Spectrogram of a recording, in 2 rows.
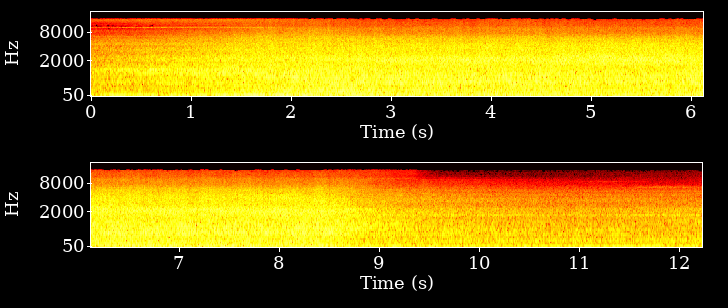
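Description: N700-series Tokaido Shinkansen train passing through the station at high speed without stopping: a loud rush of wheel and air noise that swells over about two seconds, holds steady for about seven, and drops off quickly about nine seconds in as the end of the train goes by.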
